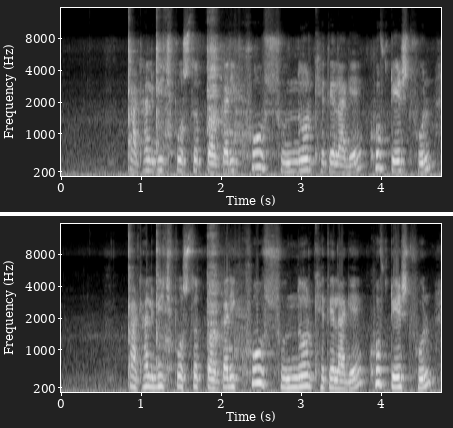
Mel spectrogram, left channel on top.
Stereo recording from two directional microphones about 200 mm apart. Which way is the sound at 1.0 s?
45° right (ahead or behind).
